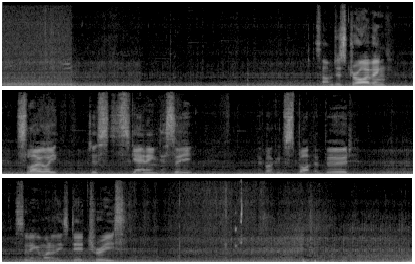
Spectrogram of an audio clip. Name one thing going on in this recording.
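A car engine rumbles steadily from inside the cab.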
